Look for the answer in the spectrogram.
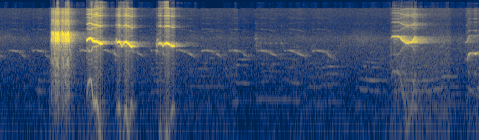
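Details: Energetic common iora song: a few loud sharp whistled bursts, then a soft series of evenly spaced quiet wavering whistles, ending with another bright note.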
